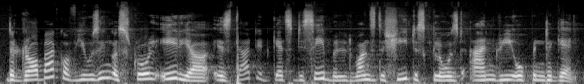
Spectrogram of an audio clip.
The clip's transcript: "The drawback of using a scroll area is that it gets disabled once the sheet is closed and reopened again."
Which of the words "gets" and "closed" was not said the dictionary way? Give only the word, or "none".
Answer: none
